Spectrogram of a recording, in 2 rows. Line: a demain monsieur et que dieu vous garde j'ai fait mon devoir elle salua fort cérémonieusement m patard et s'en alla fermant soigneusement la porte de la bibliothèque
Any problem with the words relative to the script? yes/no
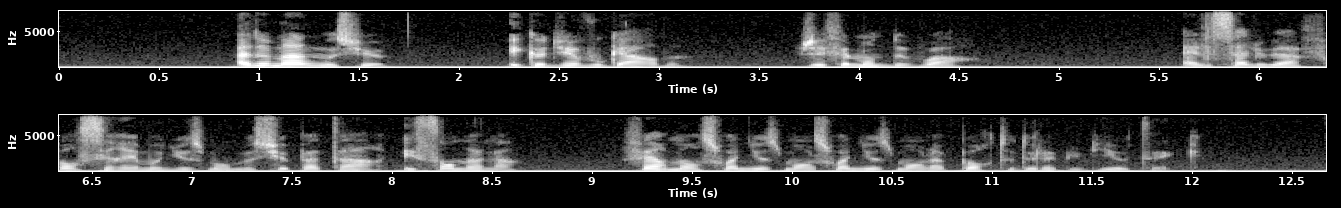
yes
